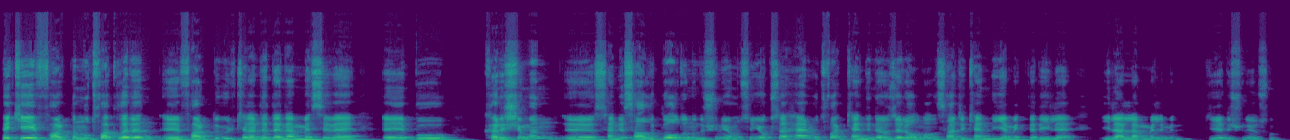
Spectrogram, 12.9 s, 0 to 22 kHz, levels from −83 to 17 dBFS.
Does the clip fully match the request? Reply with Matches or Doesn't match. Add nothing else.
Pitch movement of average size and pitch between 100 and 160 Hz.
Matches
